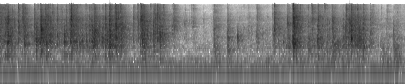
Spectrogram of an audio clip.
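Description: Stiff clear plastic blister packaging crackling and clicking as it is handled and pried open by hand, in two runs of rapid clicks with a short pause between them.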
